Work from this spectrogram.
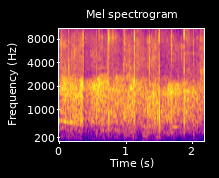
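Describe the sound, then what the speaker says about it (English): Sustained, dense applause fills a provincial legislature chamber in British Columbia, with steady clapping throughout and faint voices mixed underneath. "Thank you to those who are clapping."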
